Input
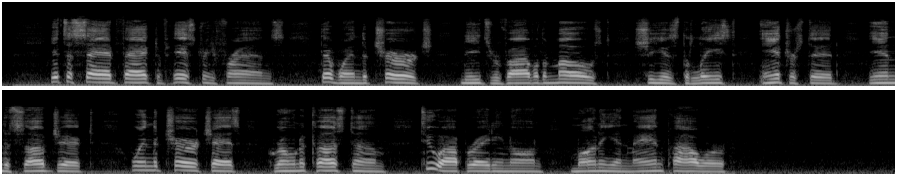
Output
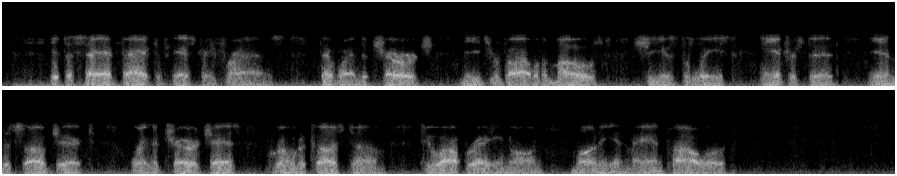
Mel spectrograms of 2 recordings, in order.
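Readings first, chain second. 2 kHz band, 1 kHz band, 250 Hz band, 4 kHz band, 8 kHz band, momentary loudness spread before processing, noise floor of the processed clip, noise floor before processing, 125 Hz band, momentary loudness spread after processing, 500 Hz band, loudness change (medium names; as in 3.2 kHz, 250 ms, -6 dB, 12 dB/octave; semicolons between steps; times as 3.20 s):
+2.0 dB, +1.0 dB, +2.0 dB, -3.0 dB, under -40 dB, 13 LU, -51 dBFS, -53 dBFS, +1.0 dB, 15 LU, +1.0 dB, +1.0 dB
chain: LPC vocoder at 8 kHz whisper; trim +2 dB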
